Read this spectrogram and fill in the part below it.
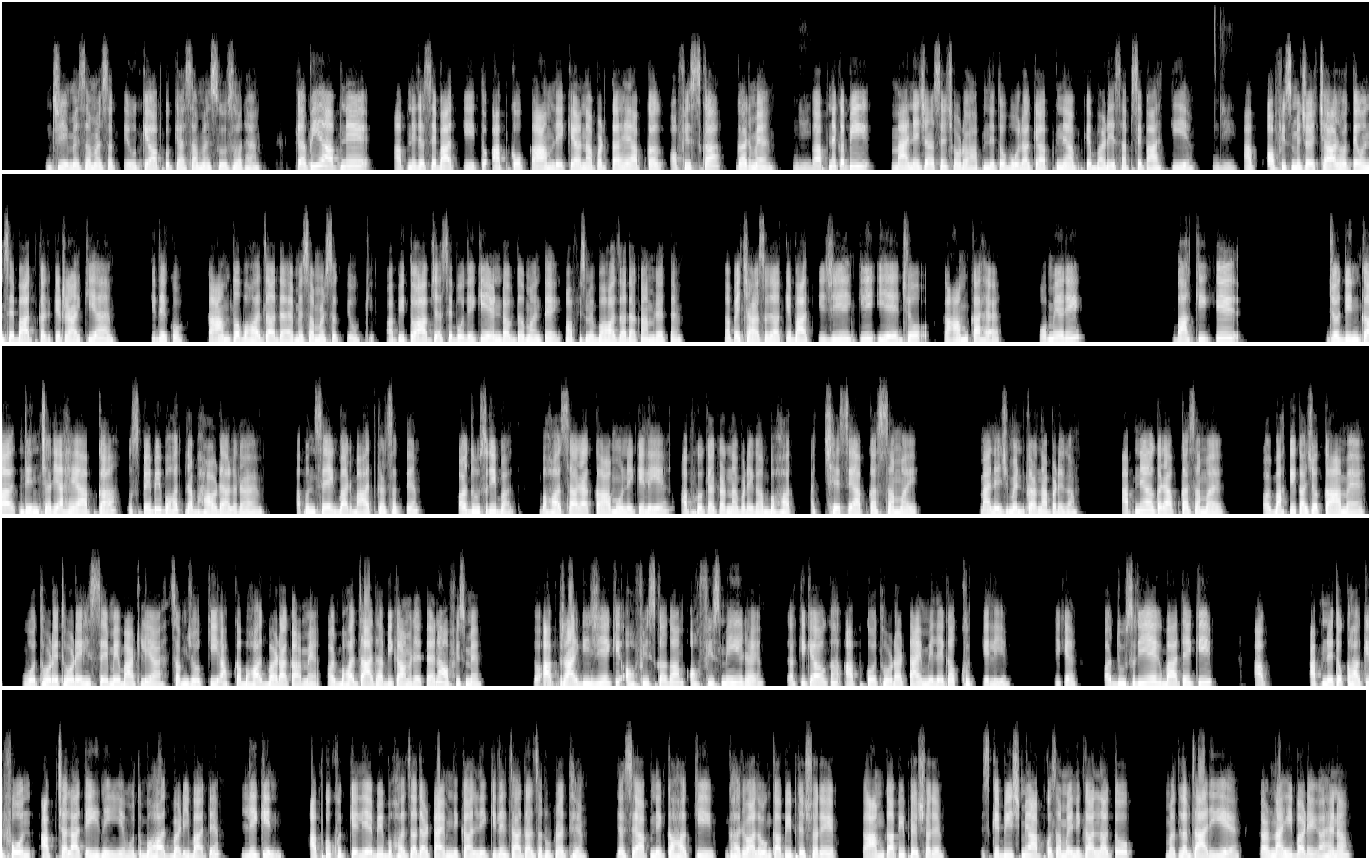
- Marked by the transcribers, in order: in English: "ऑफ़िस"; in English: "मैनेजर"; in English: "ऑफ़िस"; in English: "ट्राई"; in English: "एंड ऑफ़ द मंथ"; in English: "ऑफ़िस"; in English: "मैनेजमेंट"; in English: "ऑफ़िस"; in English: "ट्राई"; in English: "ऑफ़िस"; in English: "ऑफ़िस"; in English: "टाइम"; in English: "टाइम"; in English: "प्रेशर"; in English: "प्रेशर"
- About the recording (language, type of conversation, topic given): Hindi, advice, आराम के लिए समय निकालने में मुझे कठिनाई हो रही है—मैं क्या करूँ?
